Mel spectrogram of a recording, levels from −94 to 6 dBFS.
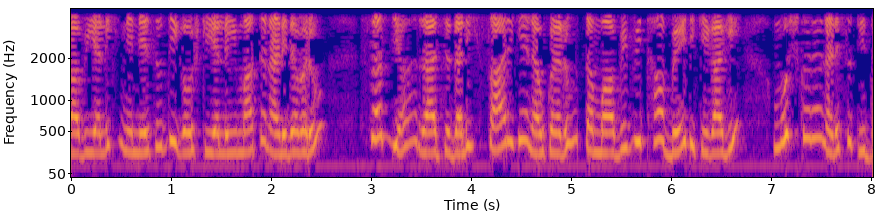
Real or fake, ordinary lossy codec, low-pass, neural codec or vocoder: real; none; 3.6 kHz; none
